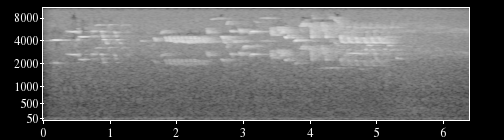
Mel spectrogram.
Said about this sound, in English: This one included Winter Wren and Hermit Thrush.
